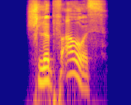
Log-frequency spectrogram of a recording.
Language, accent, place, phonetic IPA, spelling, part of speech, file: German, Germany, Berlin, [ˌʃlʏp͡f ˈaʊ̯s], schlüpf aus, verb, De-schlüpf aus.ogg
- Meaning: 1. singular imperative of ausschlüpfen 2. first-person singular present of ausschlüpfen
